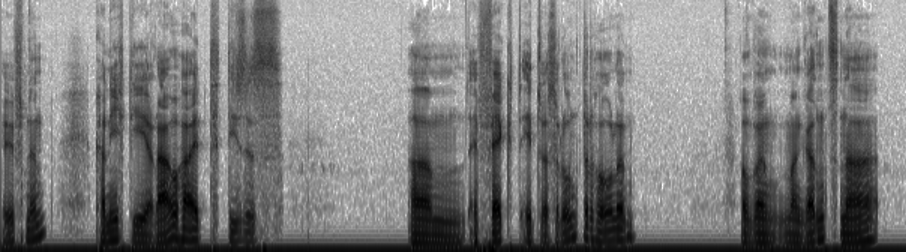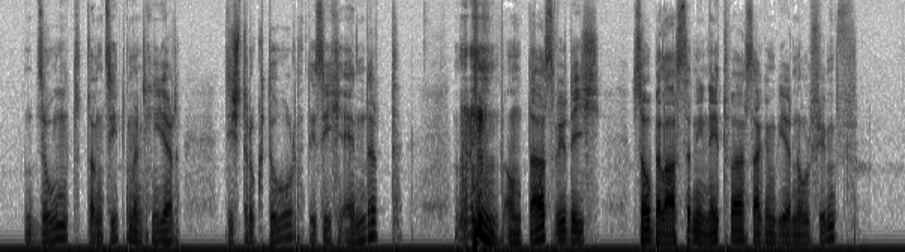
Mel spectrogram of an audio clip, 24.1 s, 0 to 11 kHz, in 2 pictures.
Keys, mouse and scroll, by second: 0.2 click, 3.1-15.2 drag, 3.1 scroll down 1, 10.7 alt+right click, 16.1-20.3 drag, 16.1 alt+right click, 22.9-24.1 drag, 22.9 alt+right click, 24.0 KP_Decimal.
